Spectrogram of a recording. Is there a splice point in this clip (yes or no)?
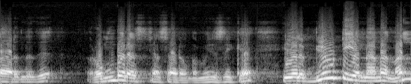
yes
